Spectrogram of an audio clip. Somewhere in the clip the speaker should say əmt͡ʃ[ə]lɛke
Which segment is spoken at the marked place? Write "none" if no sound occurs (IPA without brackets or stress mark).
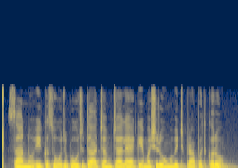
a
